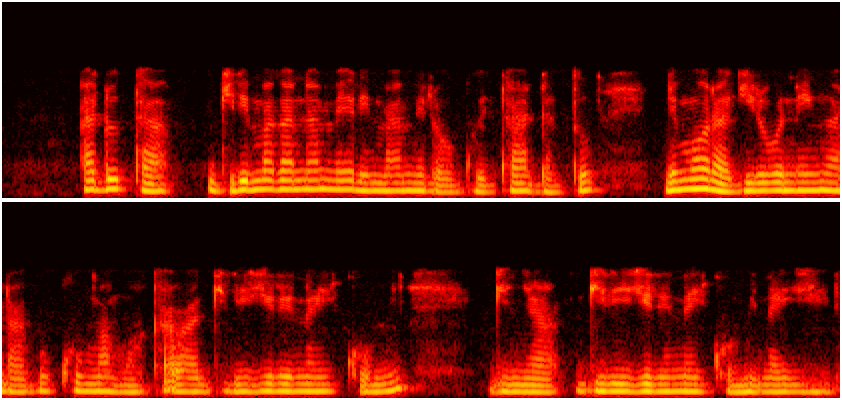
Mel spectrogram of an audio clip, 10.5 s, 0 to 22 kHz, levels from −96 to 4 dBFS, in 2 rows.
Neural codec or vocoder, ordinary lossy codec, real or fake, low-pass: vocoder, 22.05 kHz, 80 mel bands, HiFi-GAN; Opus, 32 kbps; fake; 5.4 kHz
